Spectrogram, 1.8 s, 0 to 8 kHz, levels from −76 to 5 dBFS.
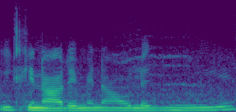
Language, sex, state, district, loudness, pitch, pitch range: Hindi, female, Jharkhand, Sahebganj, -21 LUFS, 165 Hz, 160-175 Hz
